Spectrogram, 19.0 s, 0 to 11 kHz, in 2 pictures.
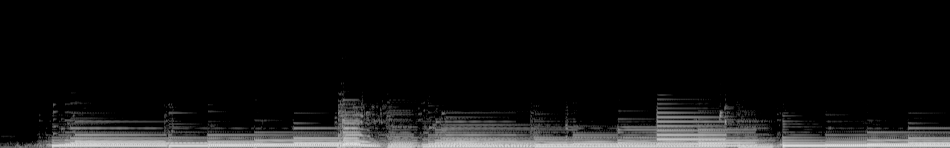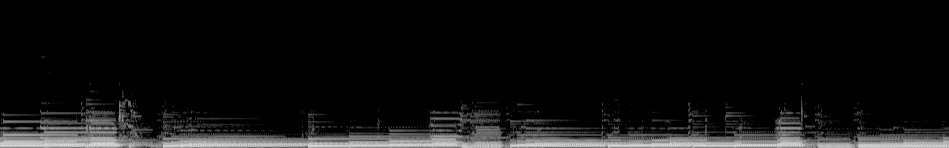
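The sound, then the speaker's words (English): A sequence of sustained major seventh chords, G major 7th, C major 7th, G major 7th and F major 7th, each held for a few seconds before changing to the next, played loud and steady with rich overlapping tones and no voices. “I will play G major 7th, C major 7th, G major 7th, and F major 7th.”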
